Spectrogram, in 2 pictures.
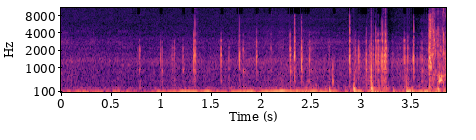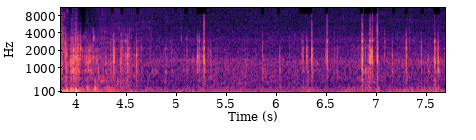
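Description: Surf and splashing water close to an action camera: a low rumble of waves and wind, with many knocks and clicks as water hits the camera, and a burst of splashing about three to four seconds in.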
